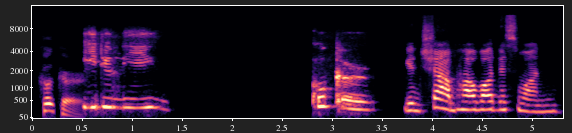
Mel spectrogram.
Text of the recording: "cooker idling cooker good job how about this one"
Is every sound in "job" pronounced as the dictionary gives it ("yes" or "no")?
no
